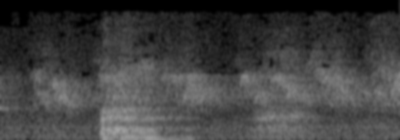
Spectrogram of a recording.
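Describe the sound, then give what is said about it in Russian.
Faint, busy chirping of birds drifts in from outside through an open window, steady and high-pitched throughout, briefly interrupted by a louder low, buzzy sound near the start. “Тут птицы балуются.”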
